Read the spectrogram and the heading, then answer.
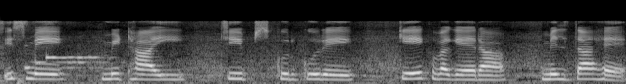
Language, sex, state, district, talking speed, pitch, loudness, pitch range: Hindi, female, Haryana, Rohtak, 75 wpm, 245 Hz, -14 LUFS, 225-260 Hz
